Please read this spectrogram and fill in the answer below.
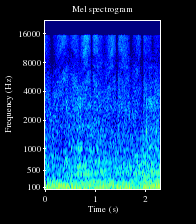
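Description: A cloth wiping chalk off a chalkboard: soft, steady rubbing in repeated strokes.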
